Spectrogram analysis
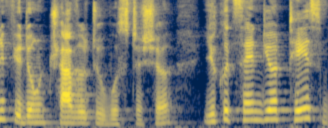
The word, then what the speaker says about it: Worcestershire: midlands region of england with the name spelt w-o-r-c-e-s-t-e-r-s-h-i-r-e do not pronounce it as were sister shire it's worcestershire perfectly logical right even if you don't travel to worcestershire you could send your taste buds on a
